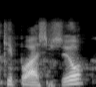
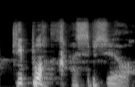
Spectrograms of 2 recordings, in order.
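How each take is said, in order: First: Said in the usual way. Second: 기뻐하십시오 said slowly and low; weighty, slow, low-pitched 기뻐하십시오; emphatic repeat. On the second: Shown as a demonstration. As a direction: repeat 기뻐하십시오 deliberately, drawn out and lower. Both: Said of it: "다시 말합니다".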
